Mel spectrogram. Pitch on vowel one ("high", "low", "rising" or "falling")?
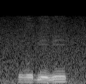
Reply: low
